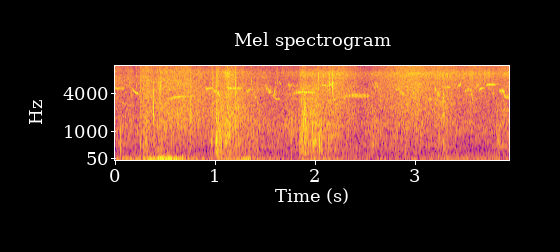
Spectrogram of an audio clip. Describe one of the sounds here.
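Footsteps crunch on dry, broken soil.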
